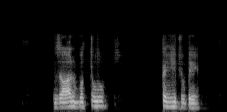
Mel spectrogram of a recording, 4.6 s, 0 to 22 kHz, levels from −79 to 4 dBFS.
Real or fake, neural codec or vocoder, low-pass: fake; codec, 16 kHz in and 24 kHz out, 0.6 kbps, FireRedTTS-2 codec; 7.2 kHz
